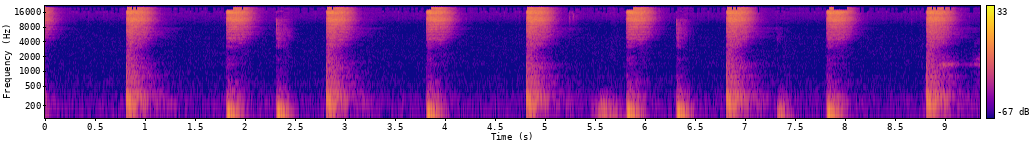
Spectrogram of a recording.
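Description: Drum pattern from a Yamaha keyboard's hard rock accompaniment style at 60 beats per minute: loud, punchy kick and snare hits with cymbal wash in a steady slow rock groove, each beat ringing out briefly before the next.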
